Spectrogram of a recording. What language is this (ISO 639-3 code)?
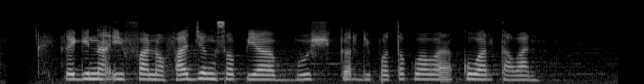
sun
